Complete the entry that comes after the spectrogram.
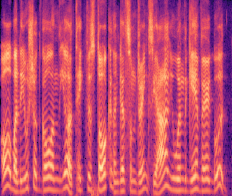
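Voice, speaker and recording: Give me a joking game master, a man with a high, bright voice on a dry close mic. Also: brisk, dry recording. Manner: relaxed, joking, laughs often. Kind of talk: running an online tabletop game.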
